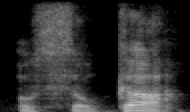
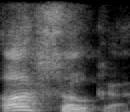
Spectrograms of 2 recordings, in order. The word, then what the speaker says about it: Ahsoka: I won't forget it Ahsoka osoka no Ahsoka okay yes okay speaking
